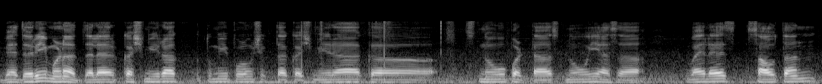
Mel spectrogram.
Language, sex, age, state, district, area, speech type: Goan Konkani, male, 30-45, Goa, Murmgao, rural, spontaneous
